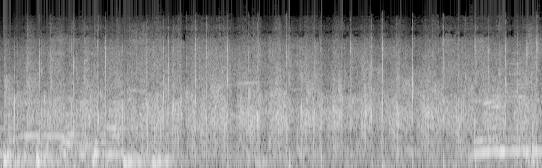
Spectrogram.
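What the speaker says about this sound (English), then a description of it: "Can we please give one more round of applause to Les and Olga for opening up their stories to us?" An audience at a storytelling event applauds Les and Olga, loud, dense clapping close by that carries on steadily for several seconds, with cheers and voices mixed in.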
